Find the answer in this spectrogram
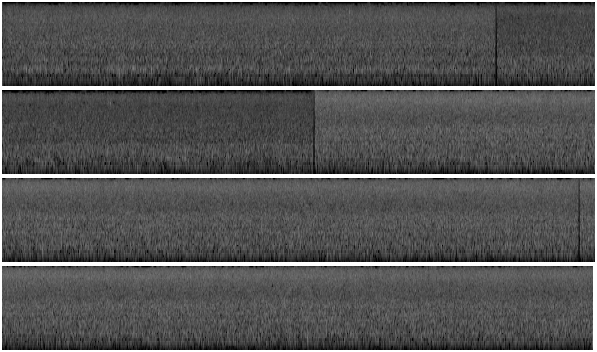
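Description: Shallow rocky river rushing over rapids and stones: a steady rush of water, its tone shifting slightly about six and twelve seconds in.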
